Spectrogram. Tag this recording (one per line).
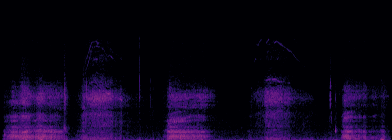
cansado
espa
male
ol
respiracion
voice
